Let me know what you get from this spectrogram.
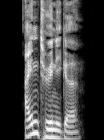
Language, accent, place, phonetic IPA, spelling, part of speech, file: German, Germany, Berlin, [ˈaɪ̯nˌtøːnɪɡə], eintönige, adjective, De-eintönige.ogg
- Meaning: inflection of eintönig: 1. strong/mixed nominative/accusative feminine singular 2. strong nominative/accusative plural 3. weak nominative all-gender singular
